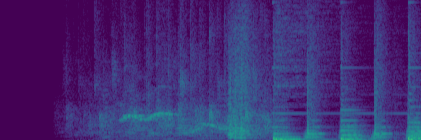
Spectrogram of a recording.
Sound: applause; upbeat music

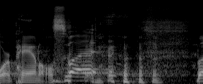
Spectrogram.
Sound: laughing

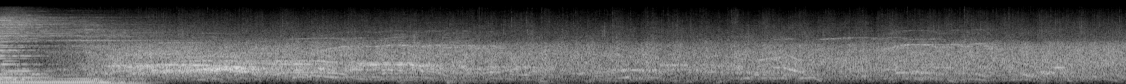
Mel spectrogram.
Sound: applause

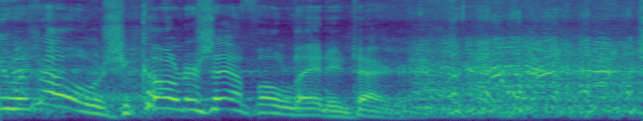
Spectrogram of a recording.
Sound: laughs

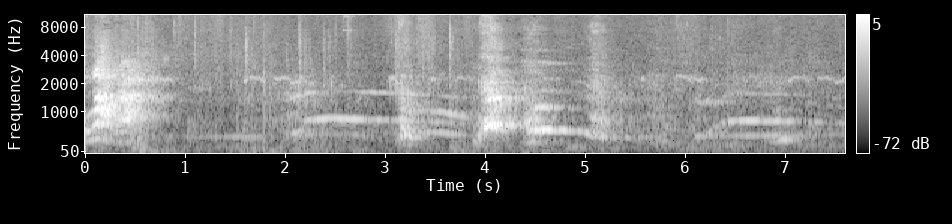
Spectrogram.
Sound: animals cry

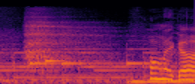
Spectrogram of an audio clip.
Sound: sighs

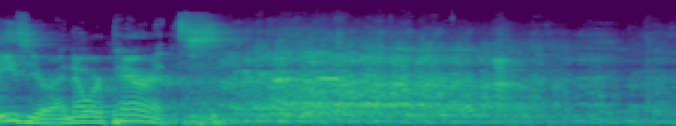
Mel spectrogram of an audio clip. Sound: audience laughing

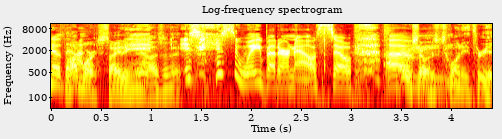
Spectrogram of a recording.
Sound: laughing

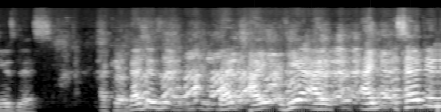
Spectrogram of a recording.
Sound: laughter

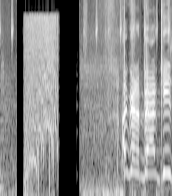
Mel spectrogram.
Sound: electronic rewinding

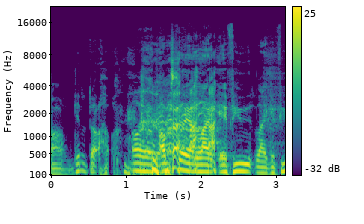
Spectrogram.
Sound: chuckles

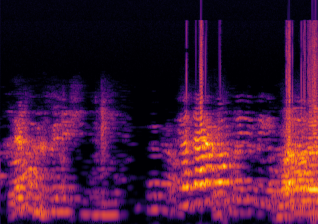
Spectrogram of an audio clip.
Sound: speaking Farsi

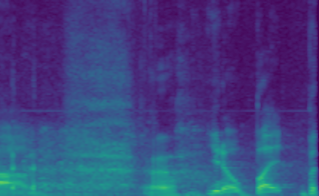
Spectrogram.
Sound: laughing

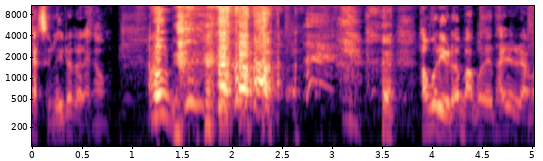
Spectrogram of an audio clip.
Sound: laugh

